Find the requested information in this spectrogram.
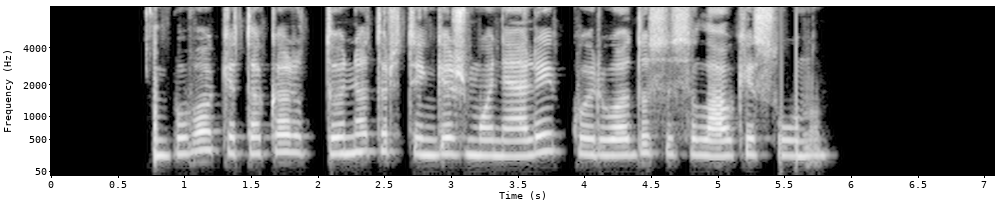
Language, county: Lithuanian, Marijampolė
